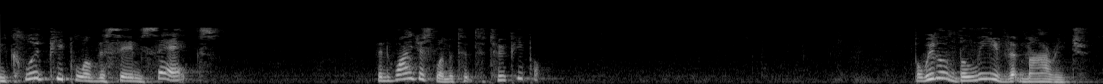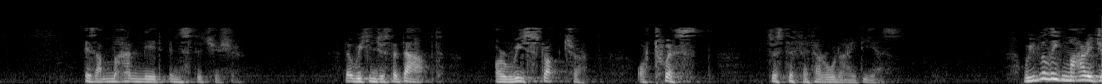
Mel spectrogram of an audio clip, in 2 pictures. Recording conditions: large echoing room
